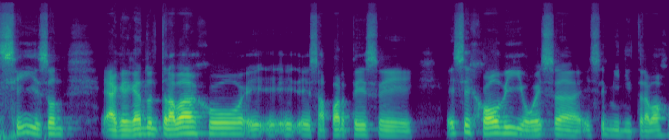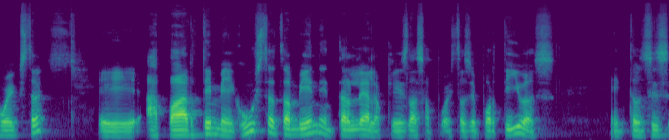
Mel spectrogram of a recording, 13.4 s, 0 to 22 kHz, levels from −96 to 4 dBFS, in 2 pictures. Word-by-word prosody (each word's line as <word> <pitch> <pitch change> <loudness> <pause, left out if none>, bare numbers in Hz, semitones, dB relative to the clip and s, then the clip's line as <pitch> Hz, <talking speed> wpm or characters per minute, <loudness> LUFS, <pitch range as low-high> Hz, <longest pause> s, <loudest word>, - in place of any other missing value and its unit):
Sí, 135 -1 -1
son 125 0 -1 0.4
agregando 120 +5 +4
al 125 - -3
trabajo 130 0 +6
e - - -2
e 115 +1 -5
e - - -1
esa 110 - -7
parte, 110 +1 -1
ese 100 -4 -4 0.3
ese 135 +5 -2
hobby 140 -1 +5
o 105 0 +1
esa 105 -2 -1
ese 105 +3 -11
minitrabajo 100 0 -4
extra. 100 0 -5 0.5
Eh, 90 0 -4
aparte 105 +4 +2
me 105 -7 -4
gusta 180 - -5
también 130 +5 -1
entrarle 115 - -2
a - - +2
lo 90 -1 -7
que 95 - -8
es 95 - -9
las - - -4
apuestas - - -12
deportivas. - - -5 0.5
Entonces 105 +1 -8
110 Hz, 145 wpm, -24 LUFS, 105-130 Hz, 0.5 s, trabajo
